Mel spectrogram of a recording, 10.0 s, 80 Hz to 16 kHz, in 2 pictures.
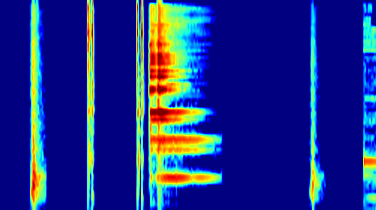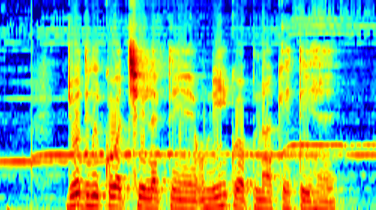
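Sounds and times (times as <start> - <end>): bell-like ding: 2.0 - 3.0.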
